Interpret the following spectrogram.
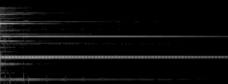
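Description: Notification-bell ding sound effect: one struck chime that rings out and fades steadily over about two seconds.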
